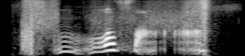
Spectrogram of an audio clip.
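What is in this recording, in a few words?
"mó fǎng", Mandarin Chinese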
